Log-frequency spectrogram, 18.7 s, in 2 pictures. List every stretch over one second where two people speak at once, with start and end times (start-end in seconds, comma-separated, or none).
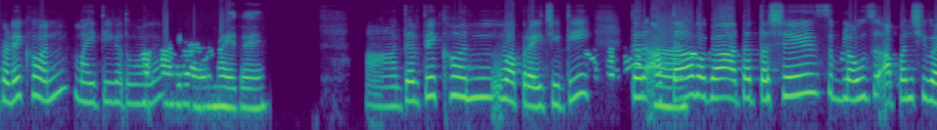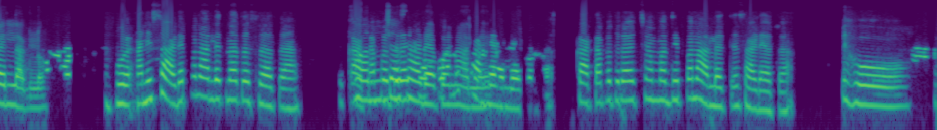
12.9-14.3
